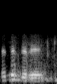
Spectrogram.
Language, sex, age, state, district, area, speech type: Kannada, male, 30-45, Karnataka, Davanagere, urban, conversation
